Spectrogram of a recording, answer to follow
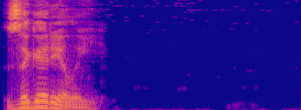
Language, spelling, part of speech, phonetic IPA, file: Russian, загорелый, adjective, [zəɡɐˈrʲeɫɨj], Ru-загорелый.ogg
- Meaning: sunburnt, tanned; (strongly) brown, bronzed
